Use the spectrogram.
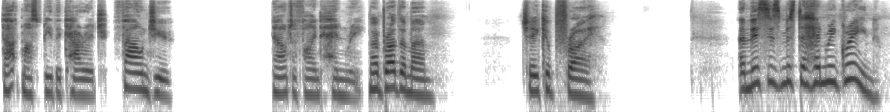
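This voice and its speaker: An actress playing a poised, determined young assassin in a Victorian London video game, with an English accent and a crisp, politely commanding delivery. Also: female voice, mid-range voice, expressive, unhurried, pauses often, dry recording, studio quality. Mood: brisk, purposeful. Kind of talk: scripted game voice acting.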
